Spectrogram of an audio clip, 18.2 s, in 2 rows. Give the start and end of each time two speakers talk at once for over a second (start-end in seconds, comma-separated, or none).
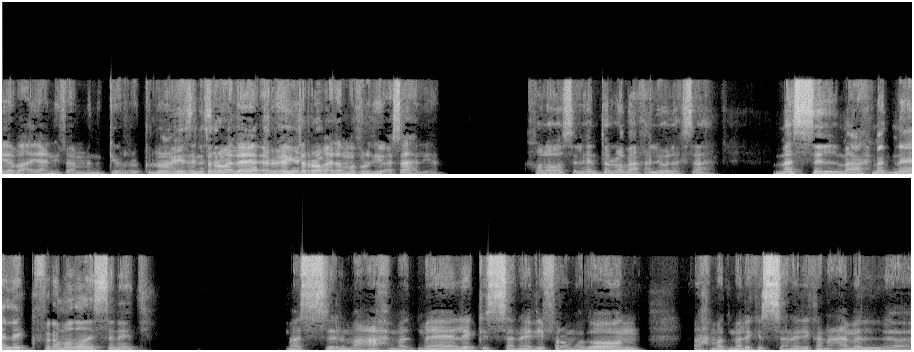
1.6-3.3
